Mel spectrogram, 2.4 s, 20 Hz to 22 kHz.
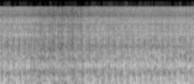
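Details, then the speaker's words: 2018 Bajaj Pulsar NS160, started after standing unused a long time: rapid even knocking from inside the engine over the idle at every crank turn; owner suspects piston and crank, cause not confirmed. "अब engine से एक सांड आ रहा है इसमें और अभी तक यह घाघरा पिस्टन और प्रैंक में दोनों में शामिल है"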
